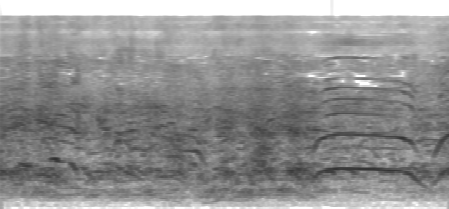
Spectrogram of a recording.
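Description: A crowd of protesters shouting, many voices at once. About three seconds in, one long held shout rises above the rest.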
